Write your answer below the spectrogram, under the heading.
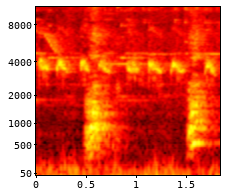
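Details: German Shepherd named Leo at home on Diwali morning, two short loud barks about a second apart, with a steady high electronic chirping tone in the background.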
